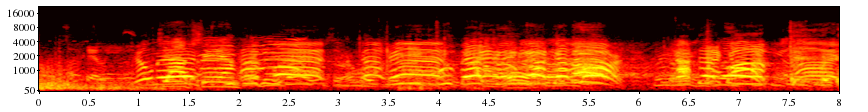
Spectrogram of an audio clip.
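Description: Women in the crowd shout and cheer loudly with excitement.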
